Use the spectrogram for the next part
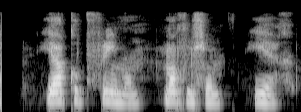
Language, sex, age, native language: Icelandic, male, 12, Icelandic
